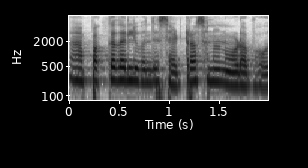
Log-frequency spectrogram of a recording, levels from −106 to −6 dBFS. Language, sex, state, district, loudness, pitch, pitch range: Kannada, female, Karnataka, Koppal, -16 LUFS, 220 Hz, 185-230 Hz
